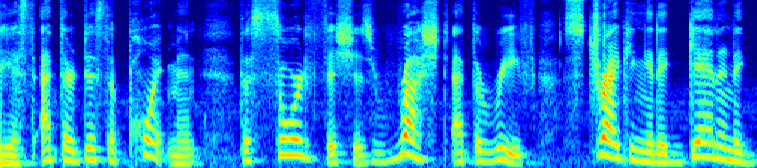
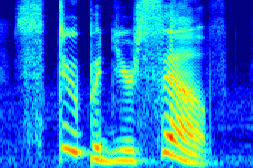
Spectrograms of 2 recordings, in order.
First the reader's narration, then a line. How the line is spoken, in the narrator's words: snapped his brother Jabber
